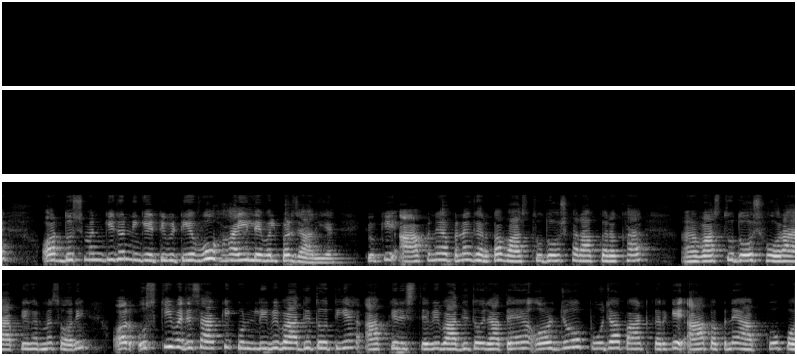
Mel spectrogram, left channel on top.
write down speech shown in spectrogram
और दुश्मन की जो निगेटिविटी है वो हाई लेवल पर जा रही है, क्योंकि आपने अपने घर का वास्तु दोष खराब कर रखा है, वास्तु दोष हो रहा है आपके घर में, सॉरी, और उसकी वजह से आपकी कुंडली भी बाधित होती है, आपके रिश्ते भी बाधित हो जाते हैं, और जो पूजा पाठ करके आप अपने आप को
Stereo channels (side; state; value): left; silent; digital silence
